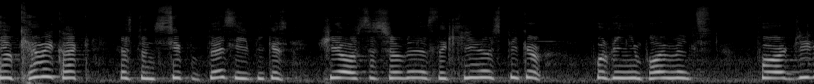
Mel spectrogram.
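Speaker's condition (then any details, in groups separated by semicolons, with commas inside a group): Cerebral palsy; from birth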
